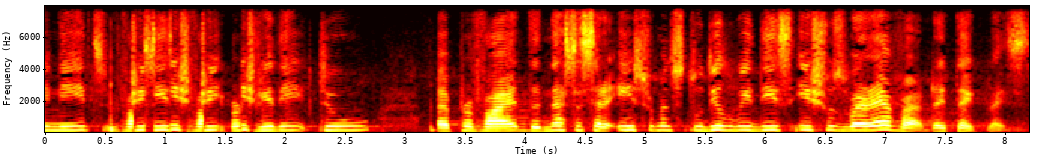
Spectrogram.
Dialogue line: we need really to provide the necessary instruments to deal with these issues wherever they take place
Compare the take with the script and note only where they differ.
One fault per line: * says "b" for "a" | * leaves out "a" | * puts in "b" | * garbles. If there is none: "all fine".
* garbles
